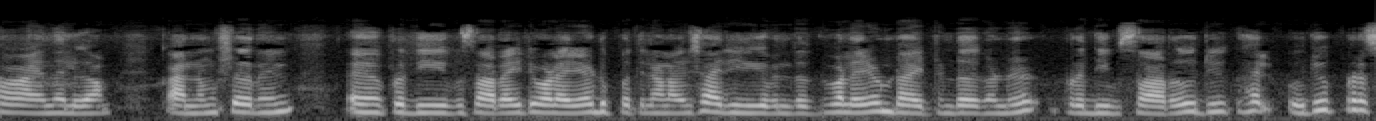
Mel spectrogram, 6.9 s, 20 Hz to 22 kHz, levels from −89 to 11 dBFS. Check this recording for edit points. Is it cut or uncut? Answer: uncut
